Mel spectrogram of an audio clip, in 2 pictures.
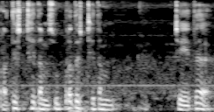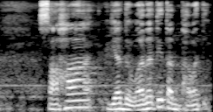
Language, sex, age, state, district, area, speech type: Sanskrit, male, 30-45, Karnataka, Davanagere, urban, spontaneous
